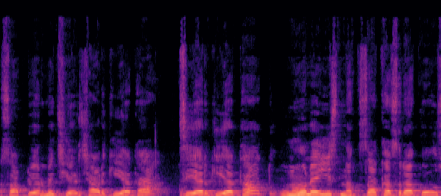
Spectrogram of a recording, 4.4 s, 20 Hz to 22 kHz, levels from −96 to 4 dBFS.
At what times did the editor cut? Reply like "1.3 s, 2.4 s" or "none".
1.8 s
